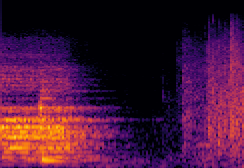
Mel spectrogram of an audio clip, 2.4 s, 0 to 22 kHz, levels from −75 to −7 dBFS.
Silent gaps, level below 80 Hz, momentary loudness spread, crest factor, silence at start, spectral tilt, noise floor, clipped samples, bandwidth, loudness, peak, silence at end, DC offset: none; -60 dBFS; 23 LU; 18 dB; 0 s; -4 dB/octave; -54 dBFS; under 0.1%; 16 kHz; -21 LUFS; -4 dBFS; 0 s; under 0.1%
